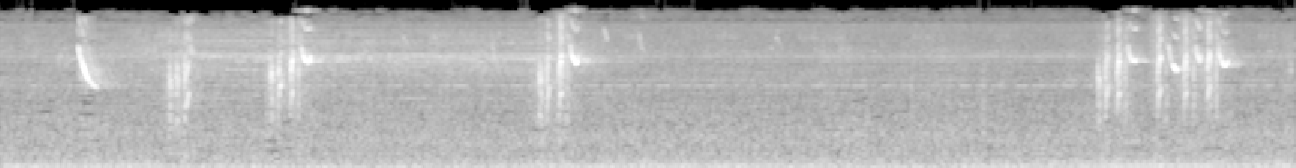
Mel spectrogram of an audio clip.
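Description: Brown-and-yellow marshbird giving sharp, high chirps, some single and some in quick bursts of three or four, with irregular pauses over a soft rural background.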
